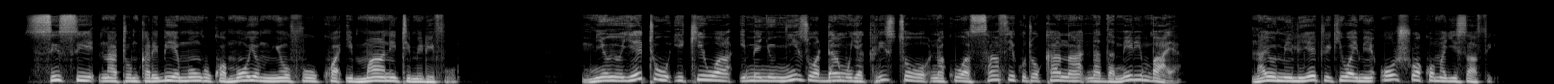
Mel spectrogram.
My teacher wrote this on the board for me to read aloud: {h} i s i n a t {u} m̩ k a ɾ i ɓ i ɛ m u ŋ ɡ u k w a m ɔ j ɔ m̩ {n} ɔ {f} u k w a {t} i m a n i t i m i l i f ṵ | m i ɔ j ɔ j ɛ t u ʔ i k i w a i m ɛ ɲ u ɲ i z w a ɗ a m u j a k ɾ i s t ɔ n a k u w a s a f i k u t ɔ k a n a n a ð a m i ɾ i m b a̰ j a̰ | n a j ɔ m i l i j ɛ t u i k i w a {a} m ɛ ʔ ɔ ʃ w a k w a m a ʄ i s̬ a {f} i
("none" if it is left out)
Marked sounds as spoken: s, u, ɲ, f, ʔ, i, f

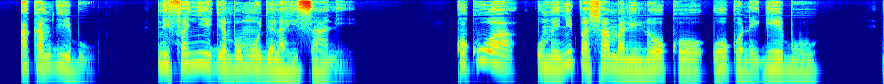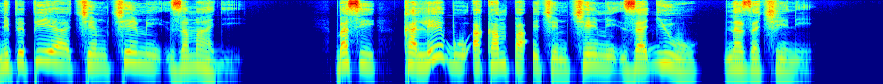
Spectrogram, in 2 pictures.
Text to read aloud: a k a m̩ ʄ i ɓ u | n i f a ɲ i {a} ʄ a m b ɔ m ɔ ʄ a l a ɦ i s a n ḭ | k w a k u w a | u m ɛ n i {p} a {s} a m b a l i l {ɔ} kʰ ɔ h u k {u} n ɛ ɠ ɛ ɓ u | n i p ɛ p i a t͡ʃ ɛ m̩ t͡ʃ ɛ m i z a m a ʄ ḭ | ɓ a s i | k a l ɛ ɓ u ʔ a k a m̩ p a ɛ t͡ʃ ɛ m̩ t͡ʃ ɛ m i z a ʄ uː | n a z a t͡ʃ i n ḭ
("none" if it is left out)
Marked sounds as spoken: ɛ, p, ʃ, ɔ, ɔ

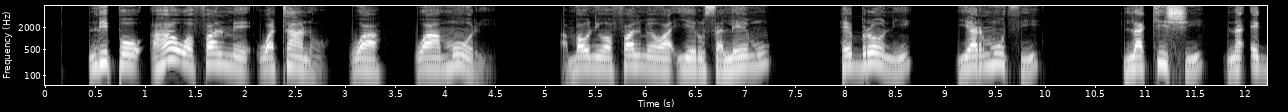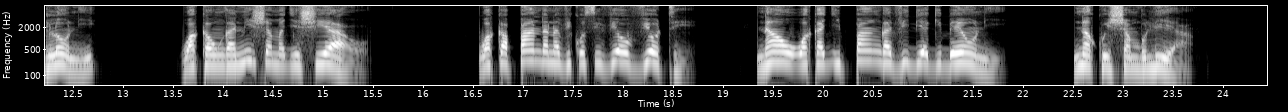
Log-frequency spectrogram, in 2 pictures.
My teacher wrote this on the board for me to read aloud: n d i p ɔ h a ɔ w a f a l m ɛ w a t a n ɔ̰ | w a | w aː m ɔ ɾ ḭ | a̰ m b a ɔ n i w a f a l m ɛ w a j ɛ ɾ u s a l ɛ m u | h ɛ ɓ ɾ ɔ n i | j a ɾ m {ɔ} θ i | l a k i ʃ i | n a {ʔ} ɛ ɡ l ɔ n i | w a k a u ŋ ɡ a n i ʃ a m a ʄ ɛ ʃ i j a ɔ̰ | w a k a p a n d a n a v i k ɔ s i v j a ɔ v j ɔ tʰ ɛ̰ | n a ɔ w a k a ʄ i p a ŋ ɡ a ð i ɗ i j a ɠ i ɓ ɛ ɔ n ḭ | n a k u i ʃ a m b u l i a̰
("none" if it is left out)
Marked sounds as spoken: u, ʔ

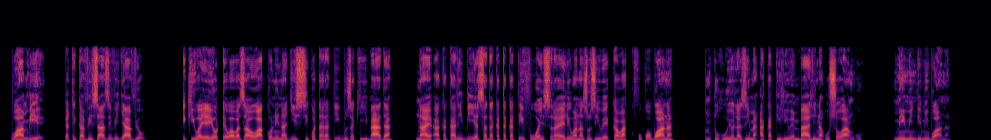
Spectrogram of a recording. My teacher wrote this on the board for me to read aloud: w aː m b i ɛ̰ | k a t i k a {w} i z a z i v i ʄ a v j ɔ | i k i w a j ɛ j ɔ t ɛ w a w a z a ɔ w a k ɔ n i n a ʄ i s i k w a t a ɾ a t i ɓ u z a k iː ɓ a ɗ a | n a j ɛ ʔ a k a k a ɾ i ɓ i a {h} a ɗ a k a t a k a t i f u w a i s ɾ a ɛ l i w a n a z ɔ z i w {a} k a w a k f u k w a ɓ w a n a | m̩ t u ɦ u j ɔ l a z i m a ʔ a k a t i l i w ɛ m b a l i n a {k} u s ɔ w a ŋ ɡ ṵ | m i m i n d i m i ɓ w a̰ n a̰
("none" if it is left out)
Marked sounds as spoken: v, s, ɛ, ʔ

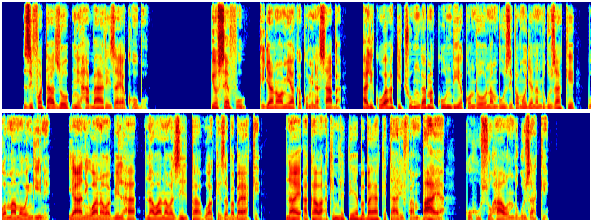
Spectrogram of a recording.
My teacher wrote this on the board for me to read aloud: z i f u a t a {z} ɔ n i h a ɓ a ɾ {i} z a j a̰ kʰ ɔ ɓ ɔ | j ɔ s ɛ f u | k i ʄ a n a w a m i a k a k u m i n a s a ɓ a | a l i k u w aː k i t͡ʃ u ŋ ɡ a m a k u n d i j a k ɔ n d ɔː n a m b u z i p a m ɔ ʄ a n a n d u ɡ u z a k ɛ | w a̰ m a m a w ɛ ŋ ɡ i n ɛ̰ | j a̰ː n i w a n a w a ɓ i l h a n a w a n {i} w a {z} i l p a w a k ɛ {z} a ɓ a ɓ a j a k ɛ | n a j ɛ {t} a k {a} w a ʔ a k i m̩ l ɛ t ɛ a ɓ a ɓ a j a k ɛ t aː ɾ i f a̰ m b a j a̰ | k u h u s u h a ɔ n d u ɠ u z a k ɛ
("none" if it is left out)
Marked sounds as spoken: z, i, a, z, z, ʔ, a

